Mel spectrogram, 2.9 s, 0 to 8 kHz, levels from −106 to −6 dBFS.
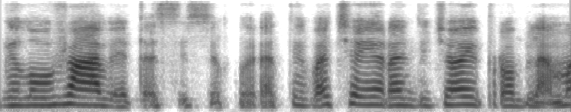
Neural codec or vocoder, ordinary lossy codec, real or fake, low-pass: autoencoder, 48 kHz, 128 numbers a frame, DAC-VAE, trained on Japanese speech; Opus, 64 kbps; fake; 7.2 kHz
